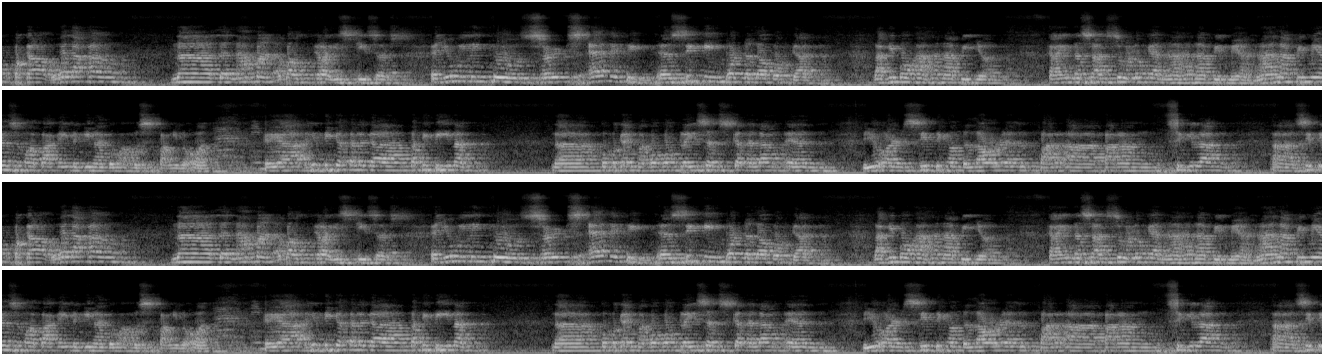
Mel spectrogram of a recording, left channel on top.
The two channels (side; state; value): both; identical; correlation 1.00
